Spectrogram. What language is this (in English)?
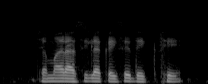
Chhattisgarhi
